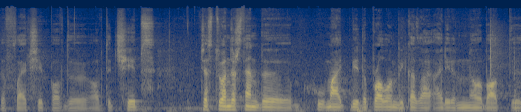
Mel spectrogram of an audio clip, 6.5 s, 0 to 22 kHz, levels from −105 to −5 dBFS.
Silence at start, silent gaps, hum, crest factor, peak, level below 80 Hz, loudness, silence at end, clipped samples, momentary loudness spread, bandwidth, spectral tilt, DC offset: 0 s; none; none; 24 dB; -16 dBFS; -62 dBFS; -39 LUFS; 0 s; under 0.1%; 14 LU; 17 kHz; -4.5 dB/octave; under 0.1%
